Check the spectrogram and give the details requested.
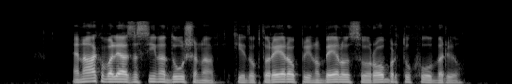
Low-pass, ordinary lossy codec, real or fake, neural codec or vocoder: none; none; fake; codec, 16 kHz, 4.8 kbps, FACodec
